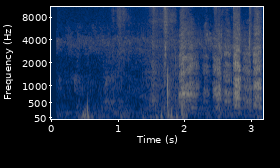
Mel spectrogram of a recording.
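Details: Central Asian Shepherd Dog (Alabai) panting: quick breathy huffs that grow denser and louder in the second half, with a few soft low thumps early on.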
